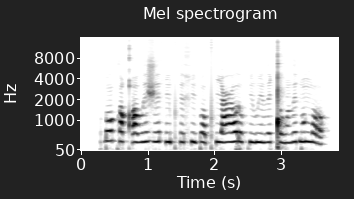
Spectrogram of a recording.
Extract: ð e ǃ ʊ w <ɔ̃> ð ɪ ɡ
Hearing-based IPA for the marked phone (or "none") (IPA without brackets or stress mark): õ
